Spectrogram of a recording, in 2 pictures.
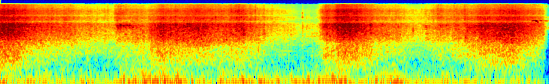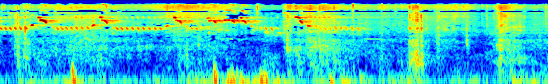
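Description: A rake sweeping through dry leaves in two long rustling strokes. About halfway through the sound cuts abruptly to a quiet outdoor bed with birds chirping and a few faint clicks.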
